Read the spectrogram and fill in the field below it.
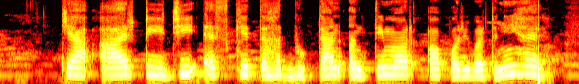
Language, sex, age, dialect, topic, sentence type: Hindi, female, 18-24, Hindustani Malvi Khadi Boli, banking, question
